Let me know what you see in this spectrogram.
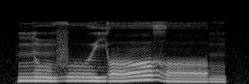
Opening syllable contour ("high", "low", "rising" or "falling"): low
